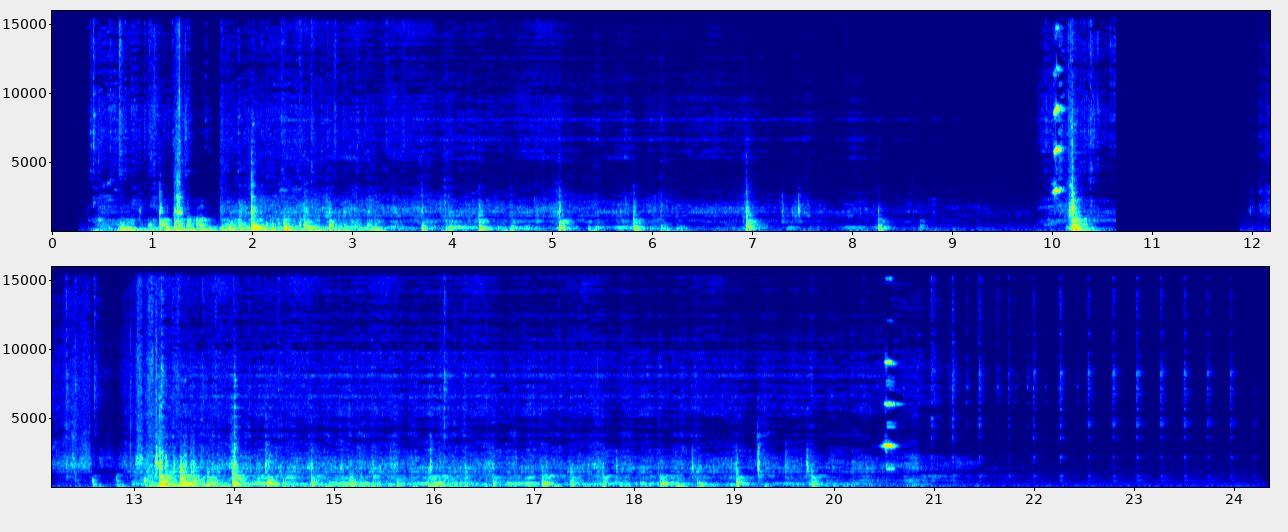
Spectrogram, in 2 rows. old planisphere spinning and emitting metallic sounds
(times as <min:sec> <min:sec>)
0:00.4 0:09.1, 0:12.2 0:21.8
